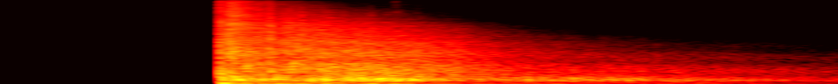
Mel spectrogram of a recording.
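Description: A single loud bang about a second in, then a long tail that fades away over about three seconds. It is an intro sound effect laid under the title graphics.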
